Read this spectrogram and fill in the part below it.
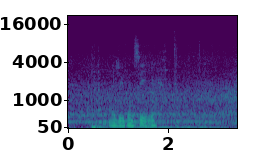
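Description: A honeybee swarm clustered at height, likely a primary swarm early in the season, hums as a steady low drone throughout, with someone speaking briefly over it near the start.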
